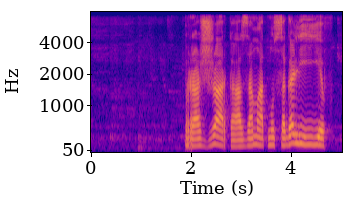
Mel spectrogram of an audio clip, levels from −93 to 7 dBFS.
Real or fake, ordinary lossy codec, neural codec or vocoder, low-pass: real; none; none; 7.2 kHz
